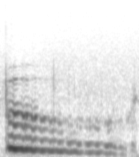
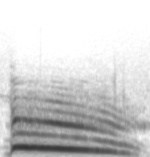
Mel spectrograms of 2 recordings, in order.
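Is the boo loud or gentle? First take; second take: gentle; loud. First: It is said gently. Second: It is said loudly.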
